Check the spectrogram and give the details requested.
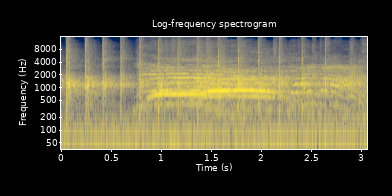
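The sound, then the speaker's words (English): An audience breaks into a round of applause for a speaker's Aquaman shirt, showing they think this is what Aquaman should be. Sharp claps ring out steadily for a few seconds while voices cheer and whoop over them. “And if you think this is what Aquaman should be, go ahead and give a round of applause.”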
